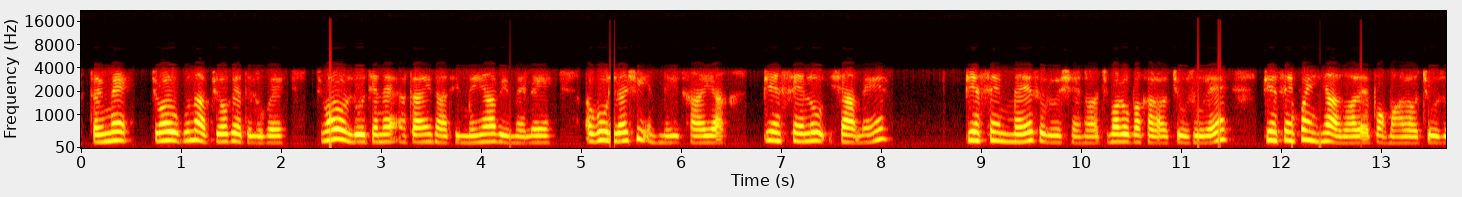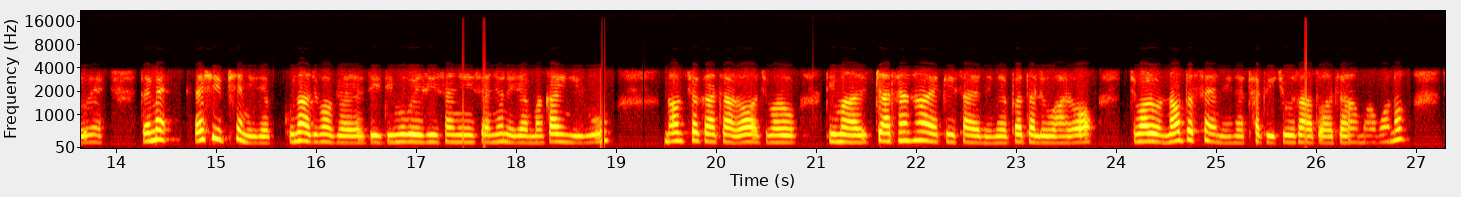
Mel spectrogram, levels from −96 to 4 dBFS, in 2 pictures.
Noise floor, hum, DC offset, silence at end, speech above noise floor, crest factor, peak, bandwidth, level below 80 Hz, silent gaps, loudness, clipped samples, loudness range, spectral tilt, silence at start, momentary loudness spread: -63 dBFS; none; under 0.1%; 0.1 s; 42 dB; 16 dB; -4 dBFS; 6.2 kHz; -66 dBFS; none; -21 LUFS; under 0.1%; 2 LU; -6 dB/octave; 0.1 s; 9 LU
